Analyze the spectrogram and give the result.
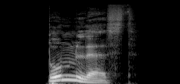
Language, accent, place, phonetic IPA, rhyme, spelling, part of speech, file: German, Germany, Berlin, [ˈbʊmləst], -ʊmləst, bummlest, verb, De-bummlest.ogg
- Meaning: second-person singular subjunctive I of bummeln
